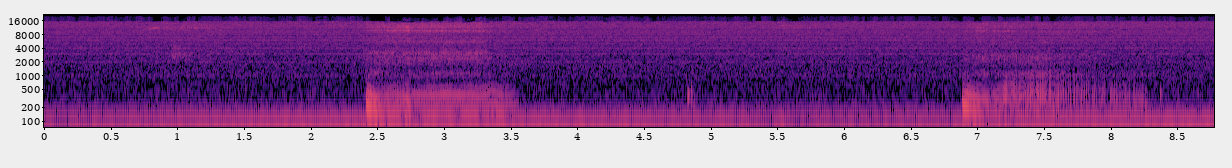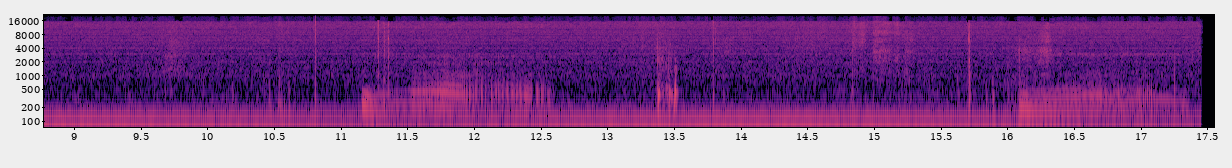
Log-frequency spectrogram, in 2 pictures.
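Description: Soft, rhythmic snoring from a sleeping cat, four snores over a steady low room hum; ordinary harmless snoring.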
